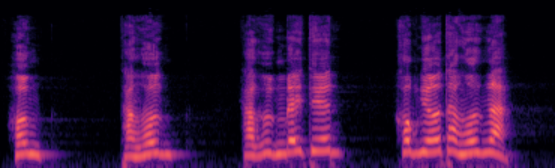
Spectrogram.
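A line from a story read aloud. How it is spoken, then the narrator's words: Fat boy cries out. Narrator (Vietnamese): thằng Trung béo ở bên kia nó lập tức kêu lên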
